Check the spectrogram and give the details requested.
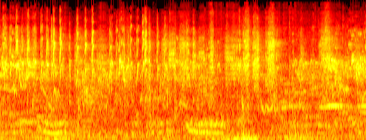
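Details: Budgies twittering in a busy, high-pitched chorus of rapid chirps and squeaks, with faint lower warbled notes mixed in.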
